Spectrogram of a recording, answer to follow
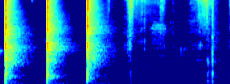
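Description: Three sharp knocks about half a second apart, then a faint tap: knuckles rapping on a deck of tarot cards to cleanse it before shuffling.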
